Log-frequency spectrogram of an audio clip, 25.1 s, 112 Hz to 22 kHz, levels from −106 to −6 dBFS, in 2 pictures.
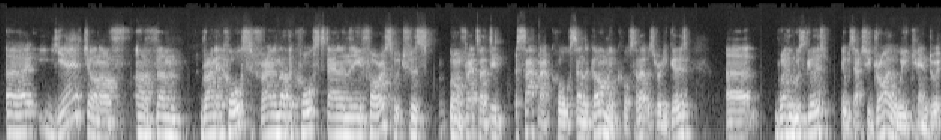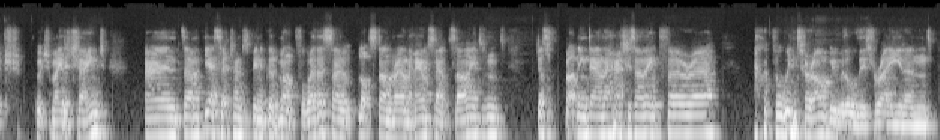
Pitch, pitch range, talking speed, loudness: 135 Hz, 120-145 Hz, 210 wpm, -21 LUFS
